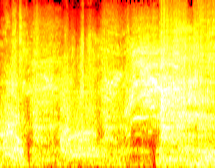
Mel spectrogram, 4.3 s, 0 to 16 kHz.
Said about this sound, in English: 19 points of damage strike this creature, and you now hear a scream from it that is certainly not human.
